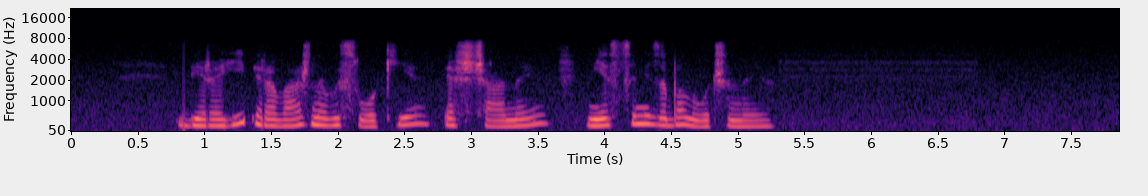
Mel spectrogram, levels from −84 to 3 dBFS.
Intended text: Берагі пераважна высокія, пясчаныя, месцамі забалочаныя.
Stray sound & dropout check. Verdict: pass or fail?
pass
